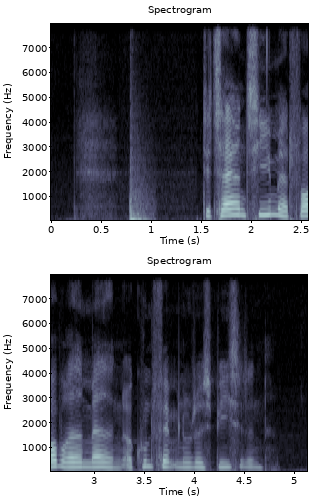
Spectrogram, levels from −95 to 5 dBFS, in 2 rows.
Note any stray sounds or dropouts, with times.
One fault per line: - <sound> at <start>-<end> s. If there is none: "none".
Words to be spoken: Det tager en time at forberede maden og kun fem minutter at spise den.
- thud at 0.8-1.1 s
